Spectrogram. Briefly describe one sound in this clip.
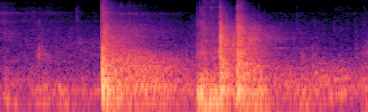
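Pins clatter loudly as a ball crashes into them.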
